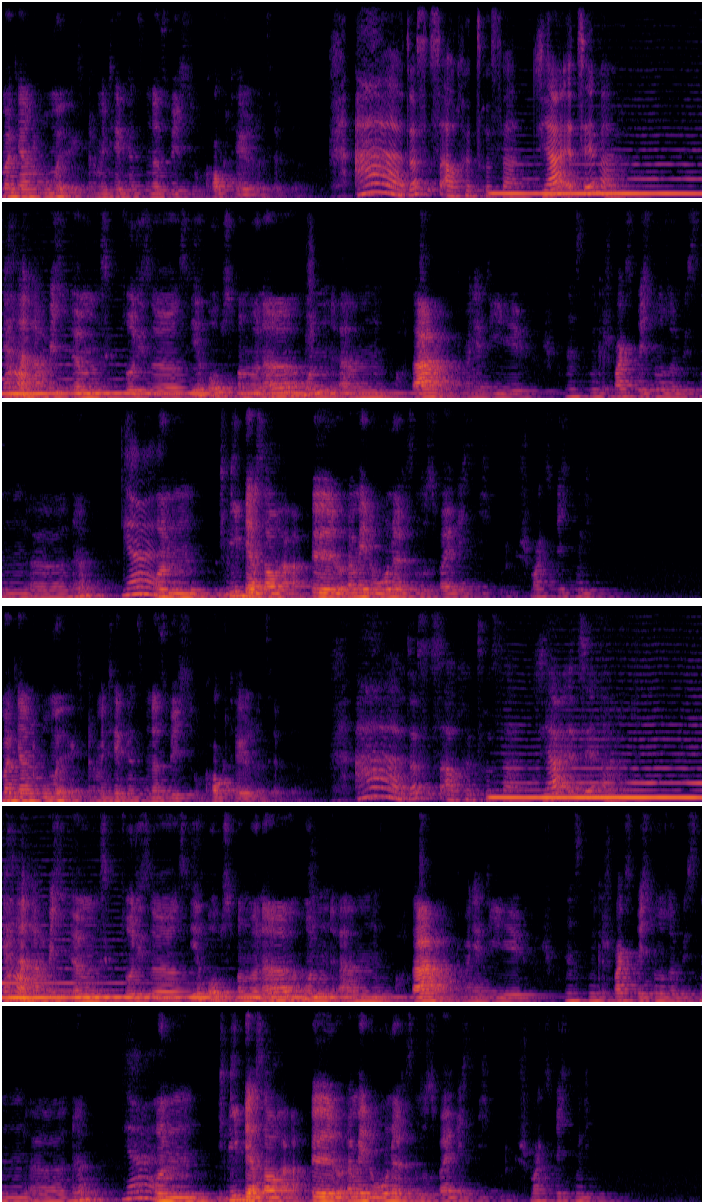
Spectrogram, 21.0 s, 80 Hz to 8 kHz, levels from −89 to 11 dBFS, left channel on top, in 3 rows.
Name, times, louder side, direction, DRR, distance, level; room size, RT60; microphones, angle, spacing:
voice 1, 0.0-1.8 2.1-2.6 6.0-6.2 7.0-10.8 11.1-12.2 12.6-14.8 15.5-15.9 16.3-18.6 19.3-19.4 19.7-19.9, right 2 dB, 65° right, 0 dB, 1.4 m, -32 dB
voice 2, 3.3-6.2 10.0-10.3 15.2-15.6 16.2-16.3, left 5 dB, 55° left, 7 dB, 0.4 m, -36 dB
sound 1, 4.9-11.3, right 5 dB, 85° right, 0.4 m, -28 dB
4.5 x 2.1 x 2.4 m, 0.78 s
head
